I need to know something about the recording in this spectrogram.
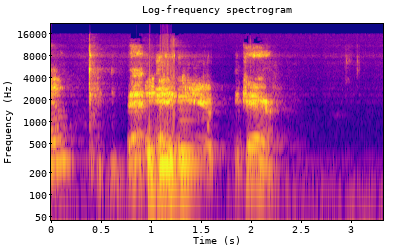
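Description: A young woman speaks briefly over an online call.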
